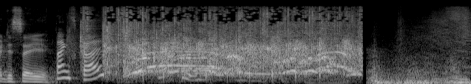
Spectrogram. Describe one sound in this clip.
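A studio audience claps and cheers.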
